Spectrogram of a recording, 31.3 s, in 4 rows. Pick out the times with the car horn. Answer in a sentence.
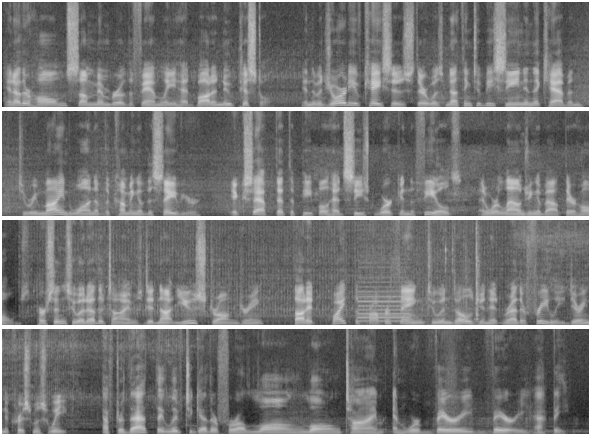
You can hear the car horn from 20.4 to 22.2 s.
